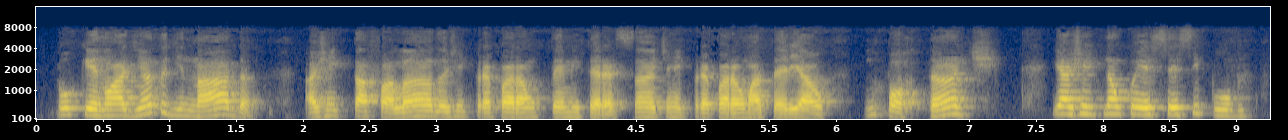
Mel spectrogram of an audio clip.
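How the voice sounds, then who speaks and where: A high-pitched man talks at a fairly quick pace. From Ceará, Brazil (Independência). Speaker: zootechnics student and speaker. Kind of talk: online talk / lecture. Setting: live stream.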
